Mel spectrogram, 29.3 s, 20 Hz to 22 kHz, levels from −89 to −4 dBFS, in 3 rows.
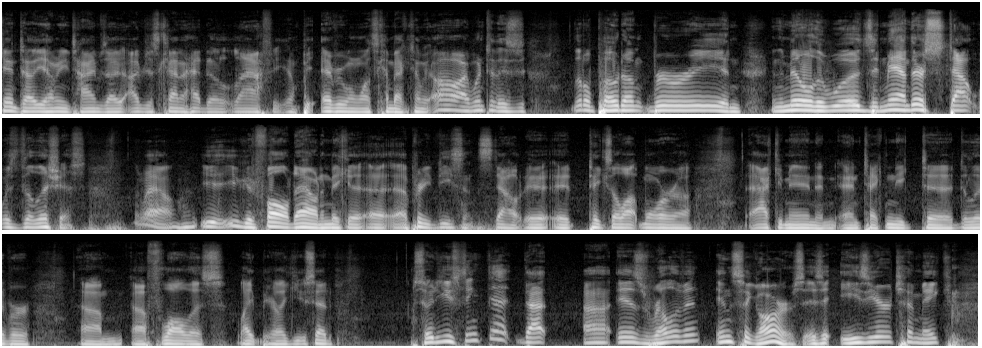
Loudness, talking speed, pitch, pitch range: -21 LUFS, 190 wpm, 120 Hz, 110-155 Hz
